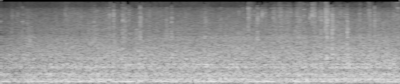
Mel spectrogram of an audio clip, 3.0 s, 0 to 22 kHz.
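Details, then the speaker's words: 2001 Dodge Dakota quad cab 4x4 4.7L, code P1391, accelerating onto the freeway with overdrive on; the truck jerks, and under load the note is uneven and stumbling as if one cylinder misses; a dealer later repaired a broken camshaft sensor wire. "So after it gets through all that, then it kind of sort of evens out. But I can hear it in the motor every now and then. It'll be like one cylinder missing at one time."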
